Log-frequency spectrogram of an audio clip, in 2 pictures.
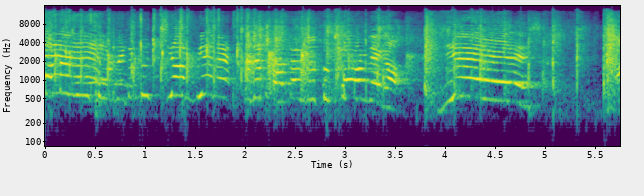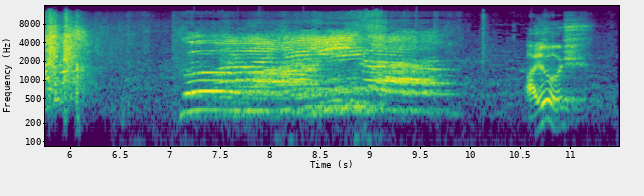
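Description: Children's voices chatter and call out loudly in a room, with bursts of hand clapping mixed in among the speech at close range.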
